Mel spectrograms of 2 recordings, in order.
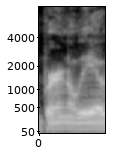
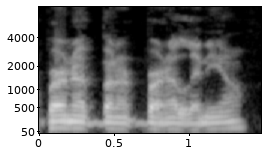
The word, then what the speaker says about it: Bernalillo: Because you the same way, we're in Bernalillo County, but we don't live in Bernalillo.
